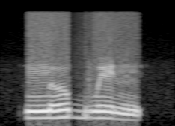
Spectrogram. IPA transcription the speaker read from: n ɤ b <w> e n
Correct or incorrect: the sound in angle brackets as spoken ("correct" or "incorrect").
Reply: correct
